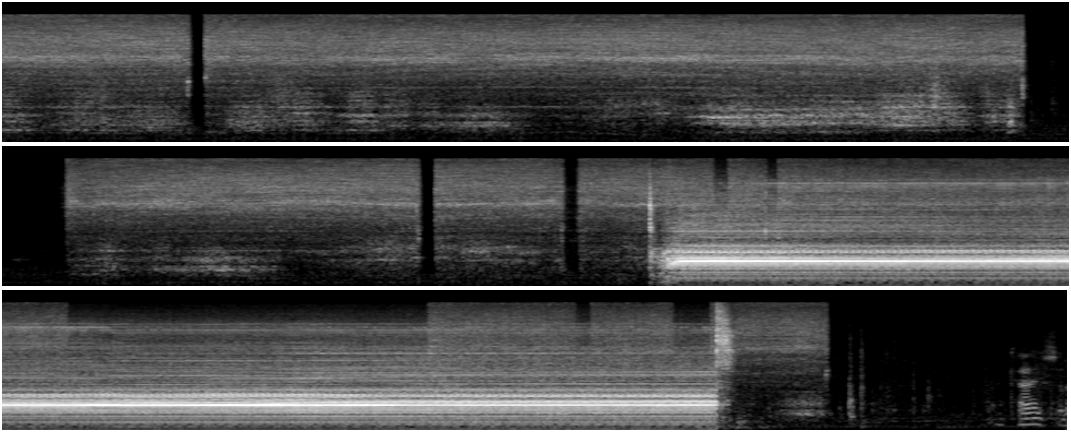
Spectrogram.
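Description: Airbrush hissing as it sprays, the trigger let off briefly a few times. About seventeen seconds in, a compressor motor starts and runs with a loud steady hum, cutting out shortly before the end.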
